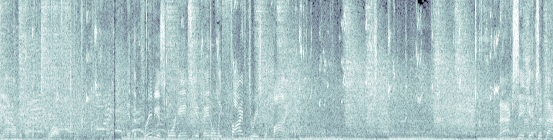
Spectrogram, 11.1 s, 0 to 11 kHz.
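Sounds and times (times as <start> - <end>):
arena crowd noise: 0.0 - 11.0
sneaker squeaks: 1.6 - 2.2, 5.9 - 10.2.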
